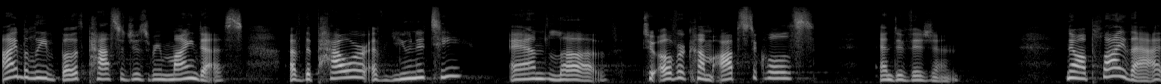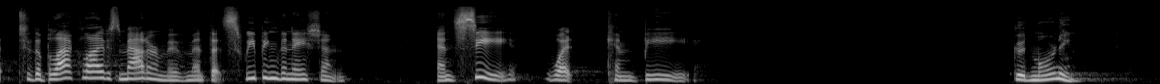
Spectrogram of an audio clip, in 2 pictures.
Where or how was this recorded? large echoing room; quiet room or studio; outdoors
large echoing room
